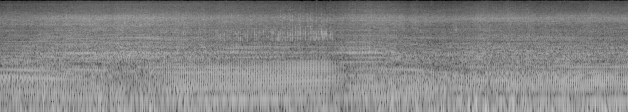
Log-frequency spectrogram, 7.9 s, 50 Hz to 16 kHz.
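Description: Suzuki DR-Z400 supermoto's single-cylinder engine accelerating. Its pitch rises through a gear, drops at a shift about four seconds in, then climbs again.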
